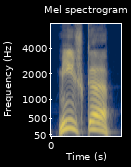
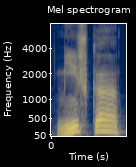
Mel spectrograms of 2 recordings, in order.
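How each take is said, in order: First: High, loud shout of a name; yelled call. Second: Said in the usual way. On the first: A narrator's reading. Izya yells for Mishka from out of sight, shouting. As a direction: call out sharply to a friend. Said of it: "заорал невидимый мне Изя". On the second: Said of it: "проговорила Рита, глядя на меня".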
